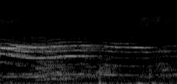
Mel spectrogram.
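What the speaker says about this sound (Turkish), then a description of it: "Gördüğünüz şu an yanımda kedi." A pet cat in the PK XD video game gives a drawn-out meow with a clear, wavering tone, heard over low game background sound.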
